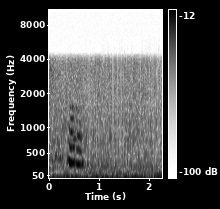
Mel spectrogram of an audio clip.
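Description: A single short vocal call, its pitch falling, about half a second in, over a steady even hiss.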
